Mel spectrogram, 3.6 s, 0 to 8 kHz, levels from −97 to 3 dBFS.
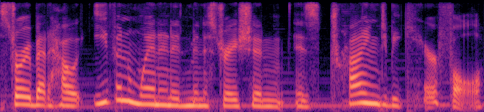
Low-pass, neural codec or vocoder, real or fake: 7.2 kHz; none; real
